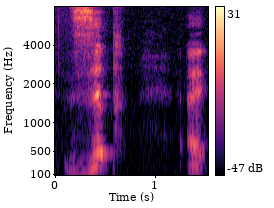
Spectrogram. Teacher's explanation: you have to really put the tongue behind the teeth and you let it vibrate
